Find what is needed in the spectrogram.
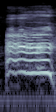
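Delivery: high-pitched vocal creak; imitated door creak. Kicking open old station wagon door, imitated creak. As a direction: squeal out a high door noise.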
